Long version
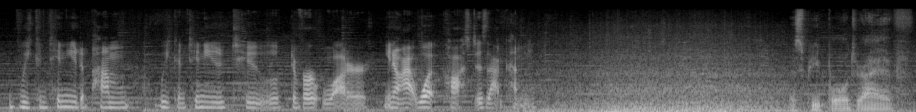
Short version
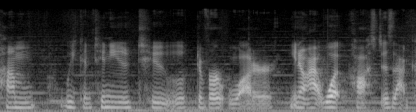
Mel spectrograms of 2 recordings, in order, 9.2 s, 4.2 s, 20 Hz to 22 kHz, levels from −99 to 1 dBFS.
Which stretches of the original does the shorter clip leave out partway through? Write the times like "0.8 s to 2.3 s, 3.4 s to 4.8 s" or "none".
none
